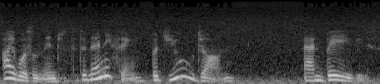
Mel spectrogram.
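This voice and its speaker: Dreamy, lyrical wife, vintage radio. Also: female voice, lowish voice, wildly swooping pitch, a little mellow, soft background music, low-quality recording. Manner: measured, lyrical, short rhythmic phrases. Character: Mary, dreamy, possessive wife recalling wedding and marriage. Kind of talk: 1960s BBC radio play, poetic stylised dialogue. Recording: 1960s radio recording with hum, hiss.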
